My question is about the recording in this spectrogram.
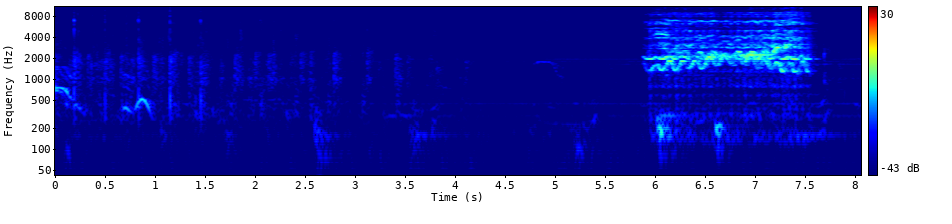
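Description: Faint audience chatter and whoops, then about six seconds in a loud, high, wavering yell that lasts about a second and a half.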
